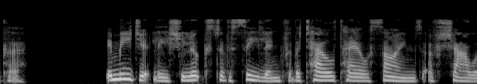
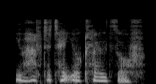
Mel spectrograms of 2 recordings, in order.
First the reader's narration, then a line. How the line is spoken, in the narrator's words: Silke whispers to Josie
